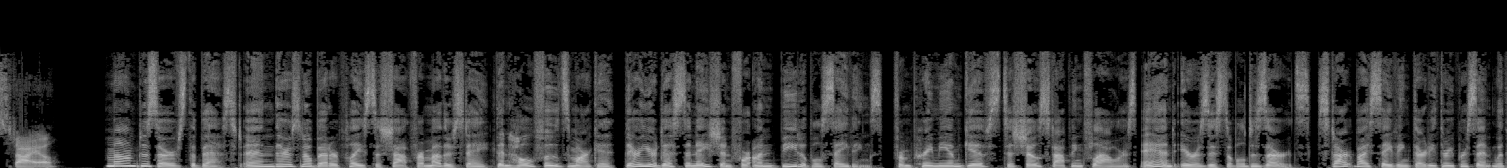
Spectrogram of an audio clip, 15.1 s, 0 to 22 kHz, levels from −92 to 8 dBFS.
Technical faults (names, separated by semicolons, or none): hard clipping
